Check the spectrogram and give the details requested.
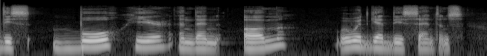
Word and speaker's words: homme: Because homme, well, it's masculine, yes. The reason is that it starts with the sound O, because if you remember carefully, H is not pronounced, so H doesn't exist phonetically.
